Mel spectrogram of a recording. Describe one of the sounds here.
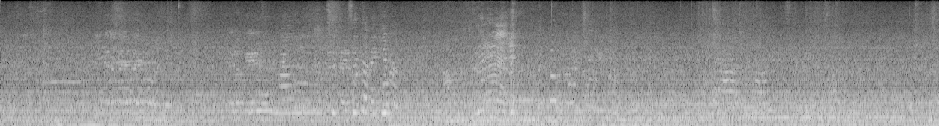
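A bus engine hums steadily while the bus drives along.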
